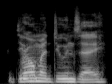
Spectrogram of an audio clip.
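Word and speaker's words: Rome Odunze: And if you look at receivers, you have the Washington receiver, Rome Diaz, that's how you pronounce it. – Roma Dunze. – Thank you.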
